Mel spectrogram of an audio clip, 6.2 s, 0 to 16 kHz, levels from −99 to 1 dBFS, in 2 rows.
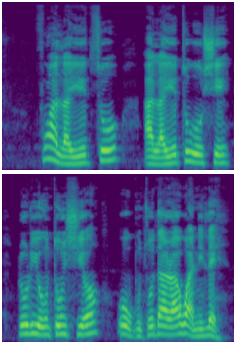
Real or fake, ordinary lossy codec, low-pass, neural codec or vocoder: real; none; 14.4 kHz; none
